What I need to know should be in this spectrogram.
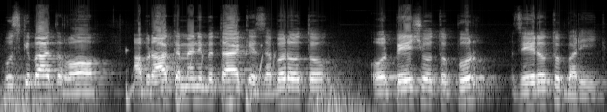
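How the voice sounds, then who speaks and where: A man teaching Quran pronunciation, explaining the rules patiently and words slowly to show how to say them. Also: medium pitch, fairly bright tone. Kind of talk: explanatory lesson with slow recitation.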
